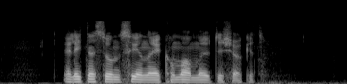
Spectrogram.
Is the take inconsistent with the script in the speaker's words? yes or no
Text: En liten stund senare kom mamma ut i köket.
no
